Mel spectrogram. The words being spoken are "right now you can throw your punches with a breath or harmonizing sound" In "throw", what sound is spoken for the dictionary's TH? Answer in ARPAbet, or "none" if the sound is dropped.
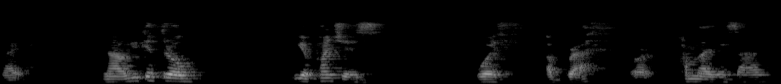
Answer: TH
